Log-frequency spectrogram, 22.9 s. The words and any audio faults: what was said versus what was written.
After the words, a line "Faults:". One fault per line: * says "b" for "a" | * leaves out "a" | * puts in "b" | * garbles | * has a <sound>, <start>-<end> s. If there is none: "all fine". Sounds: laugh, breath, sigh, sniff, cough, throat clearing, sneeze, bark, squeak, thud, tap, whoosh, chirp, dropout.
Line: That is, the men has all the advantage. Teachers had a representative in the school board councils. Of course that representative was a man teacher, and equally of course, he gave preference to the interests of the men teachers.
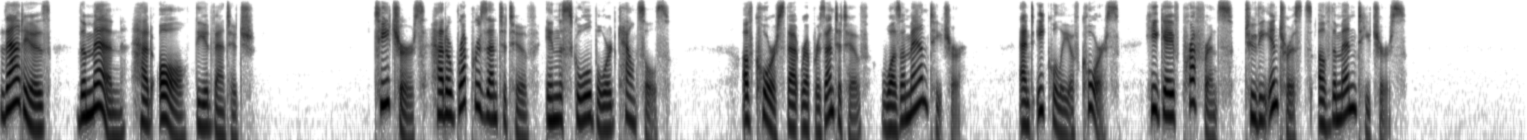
That is, the men had all the advantage. Teachers had a representative in the school board councils. Of course that representative was a man teacher, and equally of course, he gave preference to the interests of the men teachers.
Faults:
* says "had" for "has"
